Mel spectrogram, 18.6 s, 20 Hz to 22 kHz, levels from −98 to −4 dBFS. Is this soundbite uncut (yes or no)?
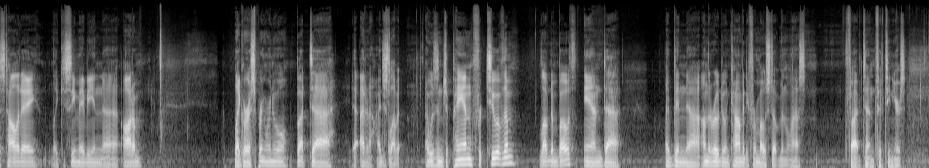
no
